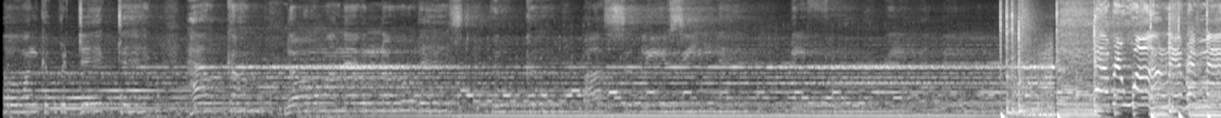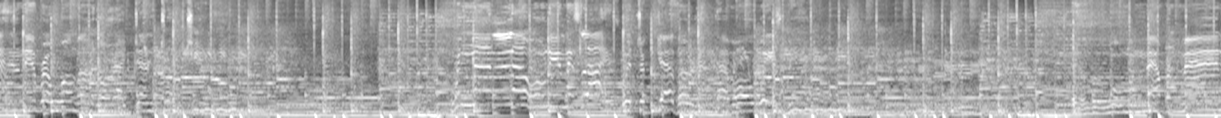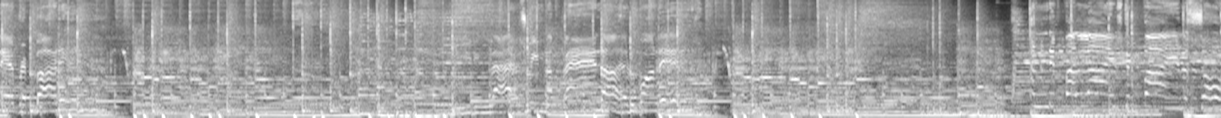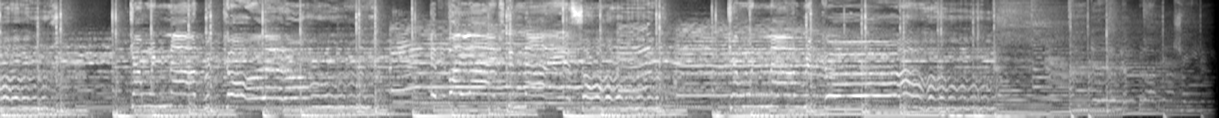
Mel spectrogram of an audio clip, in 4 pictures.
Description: Category: Prog Rock
vocals
guitars, bass
drums
keyboards, Hammond organ, piano
Nice retro prog rock.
